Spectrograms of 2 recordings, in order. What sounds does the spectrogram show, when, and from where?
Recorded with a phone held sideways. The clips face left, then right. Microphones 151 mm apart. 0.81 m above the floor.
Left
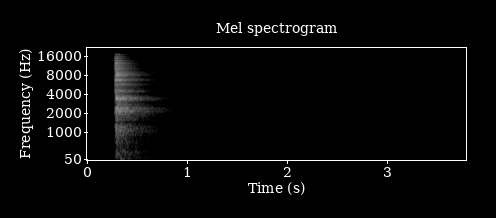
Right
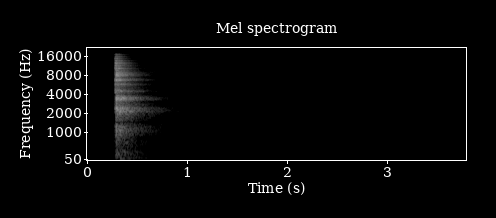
0.3 s scissors: 10° right (ahead or behind), 0.6 m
